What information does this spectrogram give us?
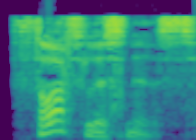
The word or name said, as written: thoughtlessness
